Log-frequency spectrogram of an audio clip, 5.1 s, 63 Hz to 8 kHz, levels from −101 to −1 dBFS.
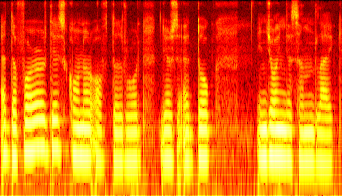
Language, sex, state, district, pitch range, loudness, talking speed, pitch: English, female, Arunachal Pradesh, Lower Dibang Valley, 150-170 Hz, -16 LUFS, 150 wpm, 160 Hz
